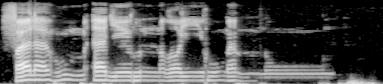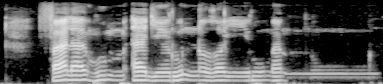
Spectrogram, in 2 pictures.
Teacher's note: tanwin pada huruf ro, kemudian setelahnya ada ghain, maka dibaca dengan jelas bunyi tanwin atau suara nun sukunnya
